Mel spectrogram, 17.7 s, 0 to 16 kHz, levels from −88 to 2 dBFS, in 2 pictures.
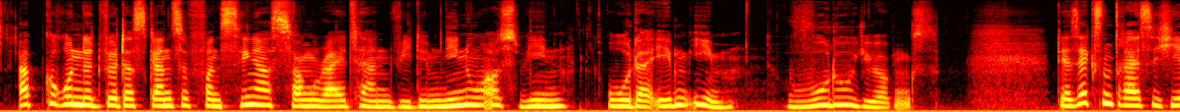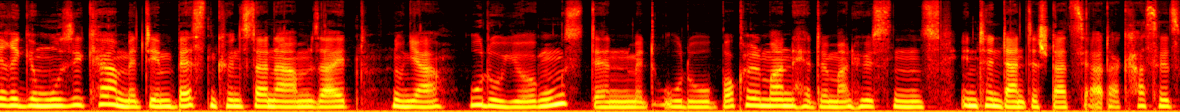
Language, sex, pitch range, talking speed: German, female, 195-230 Hz, 130 wpm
